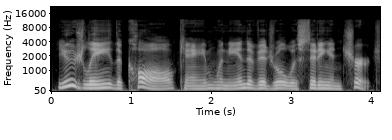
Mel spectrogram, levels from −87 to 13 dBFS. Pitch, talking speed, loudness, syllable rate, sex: 155 Hz, 160 wpm, -18 LUFS, 4.3 syllables/s, male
